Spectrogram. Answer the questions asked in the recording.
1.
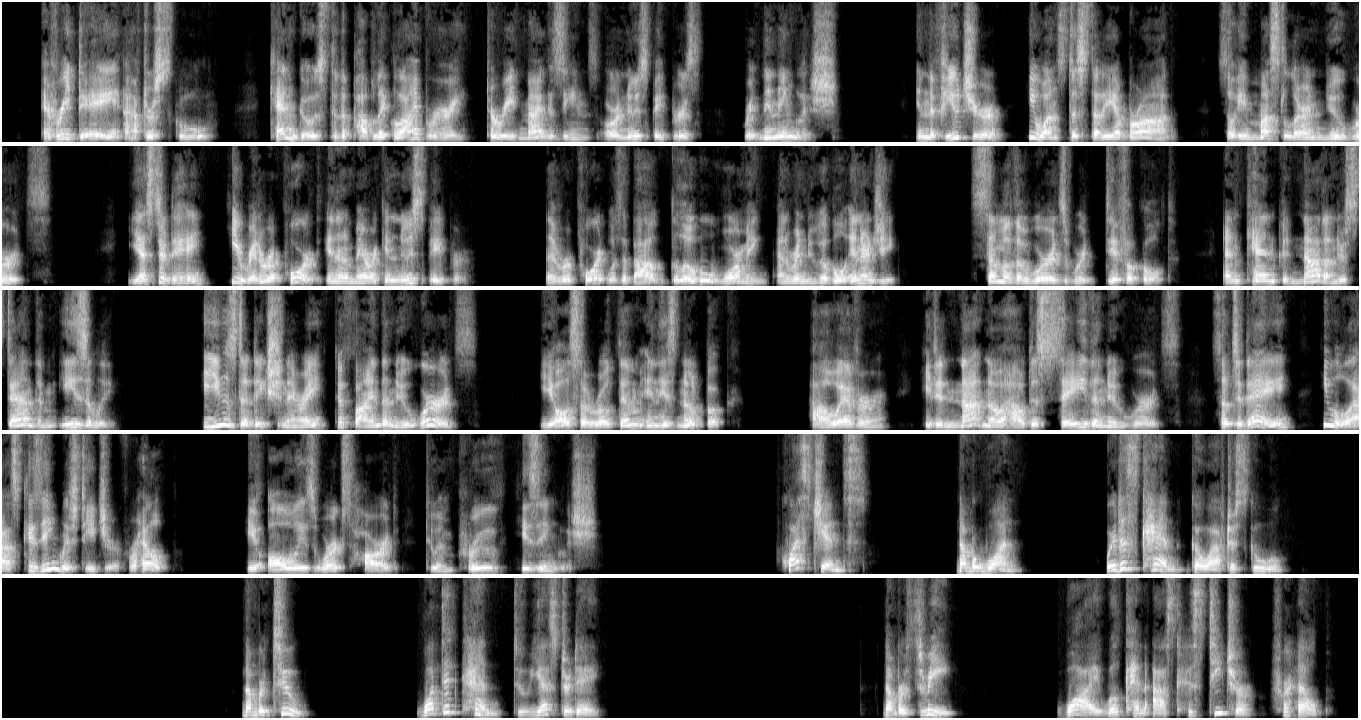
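To the public library
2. He read a report in an American newspaper
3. Because he did not know how to say the new words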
